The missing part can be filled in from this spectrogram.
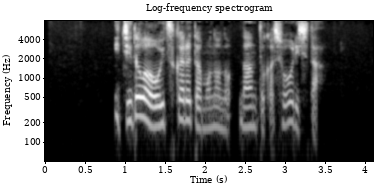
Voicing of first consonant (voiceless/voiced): voiceless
